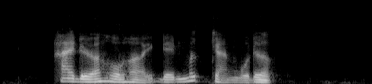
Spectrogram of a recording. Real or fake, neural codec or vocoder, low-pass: fake; codec, 24 kHz, 1.5 kbps, HILCodec; 10.8 kHz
